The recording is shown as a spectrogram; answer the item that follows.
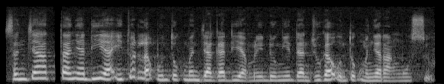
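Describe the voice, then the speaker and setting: A man's voice: sits high, steady tone, fast talker. A man with an Indonesian accent preaching a sermon, telling a personal story with fillers and acting out the lines of others. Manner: storytelling, acts out dialogue, frequent fillers. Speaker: pastor. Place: restaurant used for a Sunday service.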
